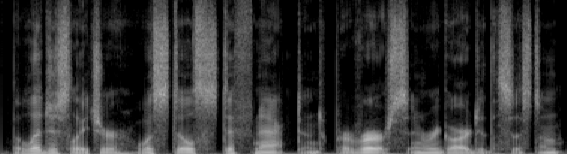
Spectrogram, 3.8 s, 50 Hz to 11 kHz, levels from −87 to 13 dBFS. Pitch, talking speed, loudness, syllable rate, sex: 90 Hz, 205 wpm, -20 LUFS, 6.2 syllables/s, male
